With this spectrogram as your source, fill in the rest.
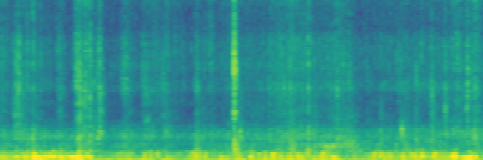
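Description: Pigeons coo softly and repeatedly, low throaty calls overlapping at close range with faint background noise.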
